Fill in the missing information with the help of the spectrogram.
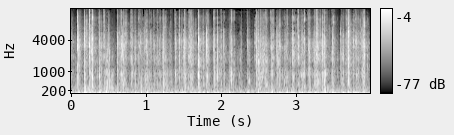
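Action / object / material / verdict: tap / plastic compact keyboard / plastic / none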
